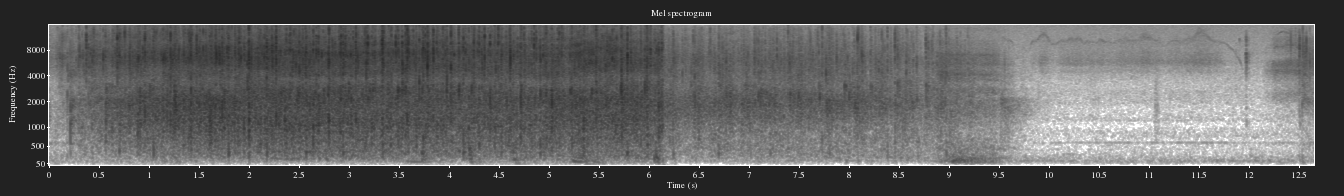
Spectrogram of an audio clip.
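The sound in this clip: An audience applauds to welcome a speaker from Oxford, England, with dense clapping that is loud at first, tapers off gradually and then falls to near silence.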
